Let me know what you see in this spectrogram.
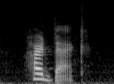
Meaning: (noun) A book with a solid binding; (adjective) Having a solid binding
- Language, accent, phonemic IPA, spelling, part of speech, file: English, US, /ˈhɑɹdˌbæk/, hardback, noun / adjective, En-us-hardback.ogg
